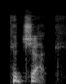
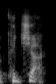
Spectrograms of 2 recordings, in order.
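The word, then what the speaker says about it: Tkachuk: even know how to spell it the tea is silent kachuck yeah ritty like torren want see gritty so kachuck yeah yes kachuck KK h two nothing if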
